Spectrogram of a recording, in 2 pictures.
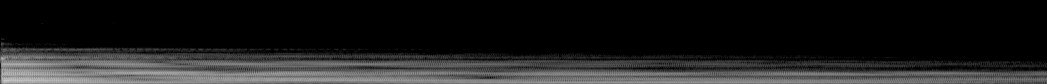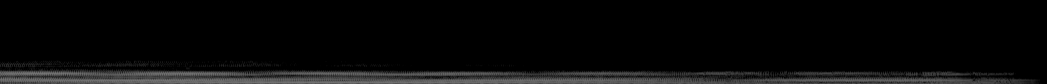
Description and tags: PIANO MED GB1
MISStereoPiano
These were made available by the source listed below.
You may also cite as a reference, link to our page from another web page, or provide a link in a publication using the following URL:
Instrument Piano
Model Steinway & Sons
Performer Evan Mazunik
Date November 5 & 27, 2001
Location 2017 Voxman Music Building
Technician Michael Cash
Distance Left mic 8" above center bass strings
Right mic 8" above center treble strings
piano, grand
